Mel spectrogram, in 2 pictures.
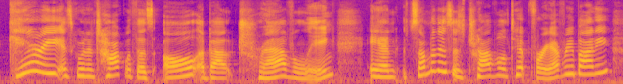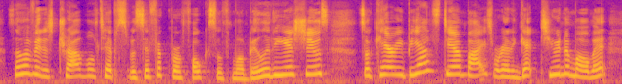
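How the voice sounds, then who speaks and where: Chatty woman host, slightly croaky. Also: sits high, lively intonation, a little fast, a bit bright. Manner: chatty, greets many attendees by name. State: hoarse from a cold. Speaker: webinar host. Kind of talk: casual live webinar hosting. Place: small studio. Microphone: studio mic.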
